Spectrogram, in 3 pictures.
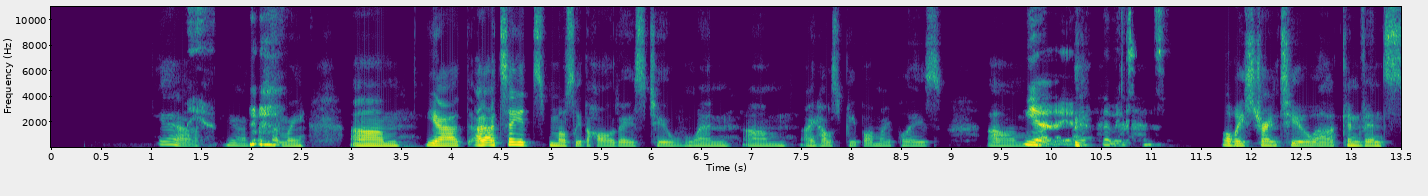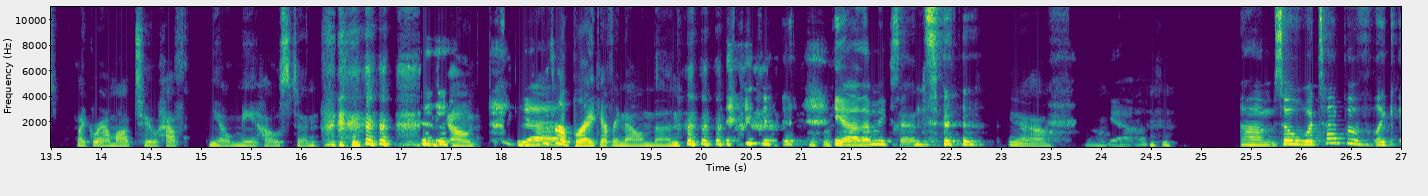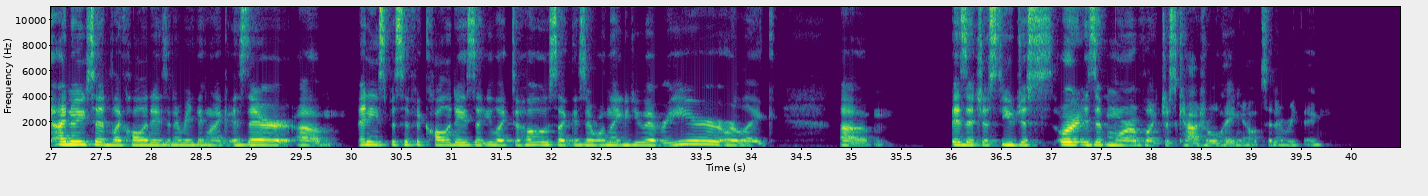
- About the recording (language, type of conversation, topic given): English, unstructured, How can you design your home around food and friendship to make hosting feel warmer and easier?
- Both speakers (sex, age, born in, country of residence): female, 25-29, United States, United States; male, 25-29, United States, United States
- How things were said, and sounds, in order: throat clearing; chuckle; chuckle; laugh; unintelligible speech; chuckle; laugh; other background noise; chuckle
